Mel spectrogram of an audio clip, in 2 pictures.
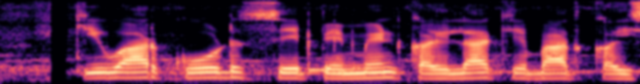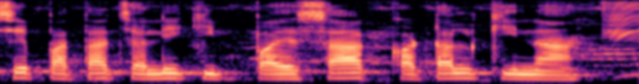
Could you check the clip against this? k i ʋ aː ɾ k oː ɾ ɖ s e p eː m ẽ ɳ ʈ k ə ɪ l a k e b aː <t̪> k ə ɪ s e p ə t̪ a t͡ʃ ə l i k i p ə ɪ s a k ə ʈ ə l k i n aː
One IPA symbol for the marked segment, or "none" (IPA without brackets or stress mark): d̪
